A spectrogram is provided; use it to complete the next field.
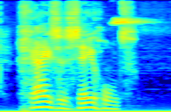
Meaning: the grey seal (Halichoerus grypus)
- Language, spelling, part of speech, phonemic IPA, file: Dutch, grijze zeehond, noun, /ˌɣrɛi̯zə ˈzeːɦɔnt/, Nl-grijze zeehond.ogg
